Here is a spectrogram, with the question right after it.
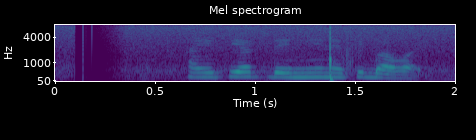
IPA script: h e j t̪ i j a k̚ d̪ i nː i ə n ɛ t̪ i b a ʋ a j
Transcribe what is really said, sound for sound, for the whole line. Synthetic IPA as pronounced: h a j t̪ i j a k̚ d̪ e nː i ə n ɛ t̪ i b a ʋ a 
